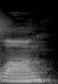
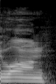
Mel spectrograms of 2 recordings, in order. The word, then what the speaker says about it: Lang: And they are Lady on the Moon by Fritz Long. Is it Lang or Long, Brian? I've heard both. I mean, German pronunciation, I guess, would be Long. Uh, but lots of people say Fritz Lang.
